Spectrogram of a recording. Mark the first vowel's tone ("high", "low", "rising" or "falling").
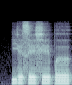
high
